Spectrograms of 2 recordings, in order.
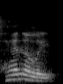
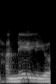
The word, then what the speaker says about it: Henley: that no no but i've been saying it wrong right i'm saying haneli all the time it's henley that also works like i said polymorphic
